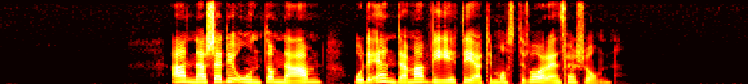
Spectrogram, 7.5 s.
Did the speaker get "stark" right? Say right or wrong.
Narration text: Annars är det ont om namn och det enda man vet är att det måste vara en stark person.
wrong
